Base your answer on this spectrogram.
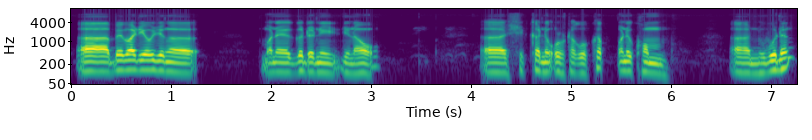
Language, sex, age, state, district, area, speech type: Bodo, male, 60+, Assam, Baksa, rural, spontaneous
